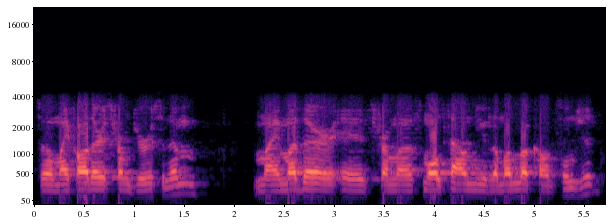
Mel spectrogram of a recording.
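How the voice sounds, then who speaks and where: A man from Jordan, founder of a sports program, answering interview questions in an earnest, measured way with many fillers. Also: on the low side, fairly even intonation. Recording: tinny phone-like line.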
